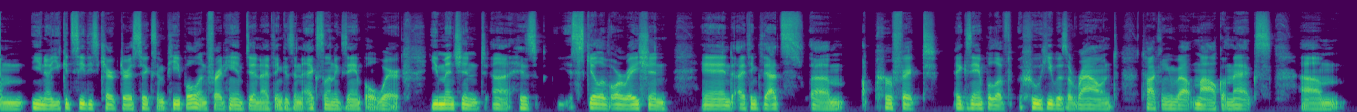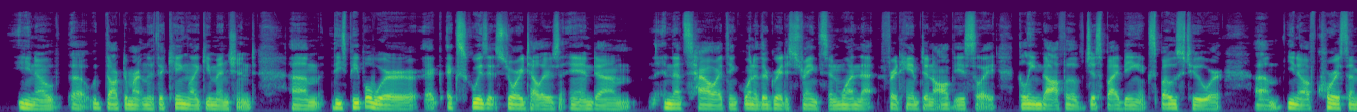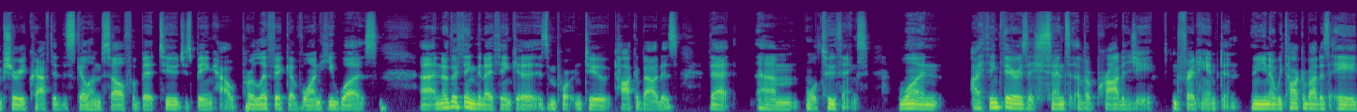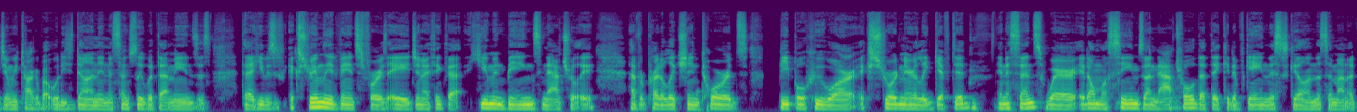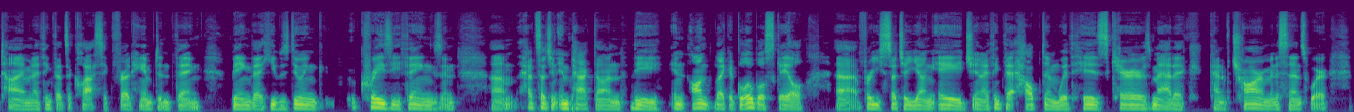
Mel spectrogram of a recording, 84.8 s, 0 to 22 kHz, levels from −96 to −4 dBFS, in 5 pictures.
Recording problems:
abrupt cut into speech; at the start

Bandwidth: 14.5 kHz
